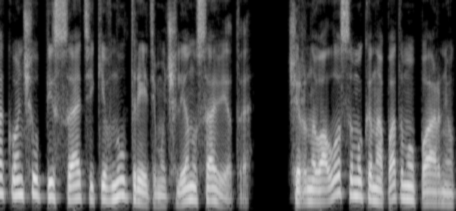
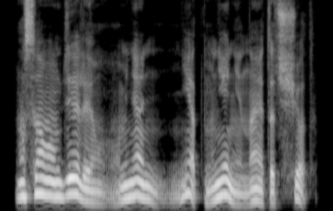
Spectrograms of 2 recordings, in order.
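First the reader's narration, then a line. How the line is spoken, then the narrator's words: Mumbling. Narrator (Russian): промямлил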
